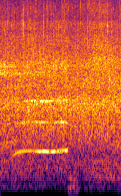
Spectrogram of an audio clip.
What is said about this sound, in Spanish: Vamos, yo sé que puedes aplaudir más fuerte. ¿No? ¿No estás agradecido con Dios? Pues demuéstrale con tus palmas lo agradecido que estás con Él.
